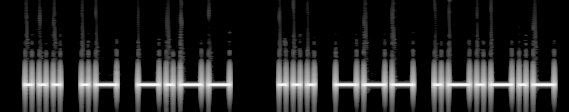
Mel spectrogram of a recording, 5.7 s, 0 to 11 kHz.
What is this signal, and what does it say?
Morse code, heard as a keyed tone, about 17 wpm, 700 Hz. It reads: SAY SO.
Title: Sentences from Top 1400 Words 17wpm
